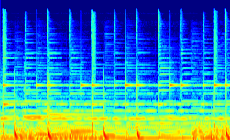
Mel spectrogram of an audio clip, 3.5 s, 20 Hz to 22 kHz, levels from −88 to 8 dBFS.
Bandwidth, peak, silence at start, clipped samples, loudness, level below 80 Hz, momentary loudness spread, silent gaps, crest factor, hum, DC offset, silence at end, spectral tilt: 17 kHz; 0 dBFS; 0 s; under 0.1%; -15 LUFS; -18 dBFS; 6 LU; none; 14 dB; none; under 0.1%; 0 s; -7.5 dB/octave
